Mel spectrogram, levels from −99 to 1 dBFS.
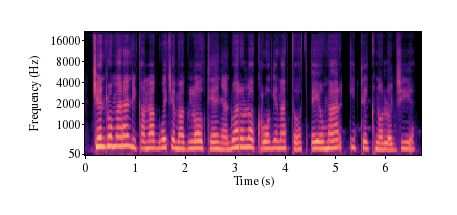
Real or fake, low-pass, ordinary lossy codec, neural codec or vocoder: fake; none; none; codec, 44.1 kHz, 2.6 kbps, SNAC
